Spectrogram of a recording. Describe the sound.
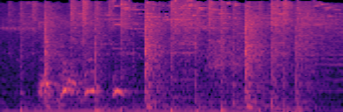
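Hoarse barking from a dog kept in a wooden shed, heard as a run of rough, yelping barks with a few whimpering tones. The barks repeat many times, loud and alone, with no voices.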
